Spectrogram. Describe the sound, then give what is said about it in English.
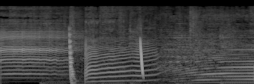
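A new electronic noisemaker with many sounds plays a loud, drawn-out cow moo, a buzzy harmonic call whose pitch slides and wavers, broken by a couple of sharp clicks, with no talking. “But she did give me this nifty new electronic noisemaker. It's got a ton of sounds.”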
